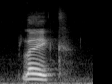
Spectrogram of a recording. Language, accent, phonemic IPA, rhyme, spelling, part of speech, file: English, US, /bleɪk/, -eɪk, blake, adjective, En-us-blake.ogg
- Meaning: Yellow, as butter or cheese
